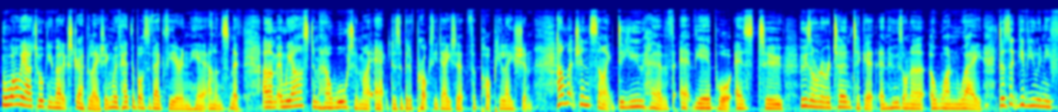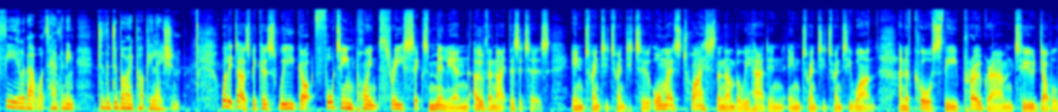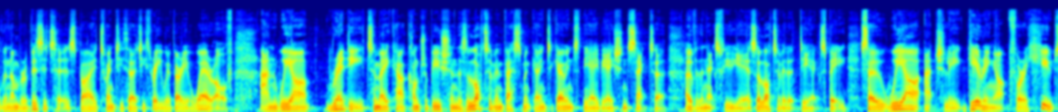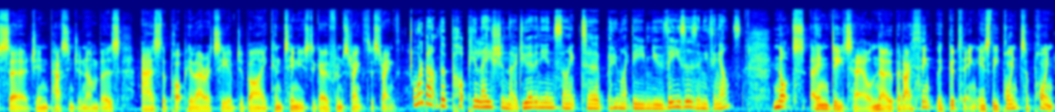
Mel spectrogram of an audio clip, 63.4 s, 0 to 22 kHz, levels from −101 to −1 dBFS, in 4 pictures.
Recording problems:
uneven, jittery; strongly; from 3 s to 1:03

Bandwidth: 15 kHz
